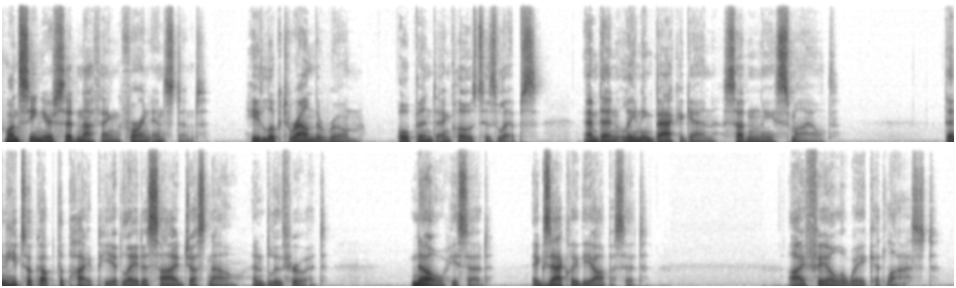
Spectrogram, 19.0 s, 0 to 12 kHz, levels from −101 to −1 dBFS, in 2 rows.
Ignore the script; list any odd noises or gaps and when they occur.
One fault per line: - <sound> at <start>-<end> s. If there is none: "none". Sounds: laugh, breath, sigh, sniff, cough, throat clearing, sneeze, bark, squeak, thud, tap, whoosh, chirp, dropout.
none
